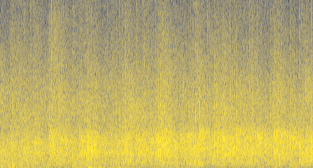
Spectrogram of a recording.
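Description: Studio audience at a live radio show applauding, a thick, sustained wash of clapping that holds steady and fairly loud for about three seconds.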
